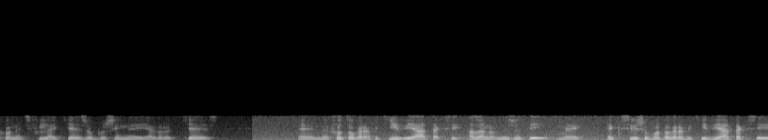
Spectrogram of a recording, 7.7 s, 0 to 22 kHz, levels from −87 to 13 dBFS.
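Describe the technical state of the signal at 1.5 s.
At 1.5 s the signal is intact, with nothing wrong beyond the normal narrowband character of the call path, which carries nothing above 4 kHz.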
